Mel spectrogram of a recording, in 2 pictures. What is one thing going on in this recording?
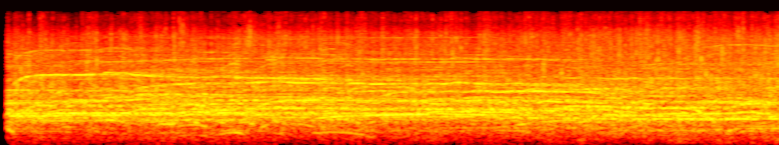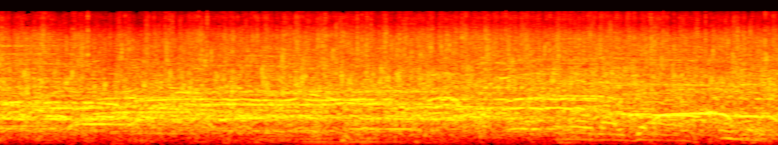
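A large crowd of children cheers and screams loudly in an echoing hall.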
